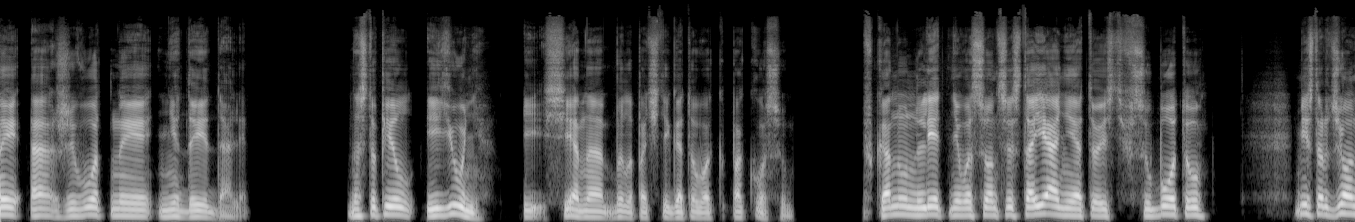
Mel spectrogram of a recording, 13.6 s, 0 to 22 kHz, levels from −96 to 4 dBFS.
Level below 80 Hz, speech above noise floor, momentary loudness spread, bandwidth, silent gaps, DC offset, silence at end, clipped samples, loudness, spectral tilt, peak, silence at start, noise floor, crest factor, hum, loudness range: -52 dBFS; 31 dB; 13 LU; 15.5 kHz; 2.51-3.47 s, 7.96-8.61 s, 12.17-12.37 s; under 0.1%; 0 s; under 0.1%; -17 LUFS; -6 dB/octave; 0 dBFS; 0 s; -48 dBFS; 16 dB; none; 5 LU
